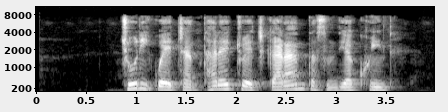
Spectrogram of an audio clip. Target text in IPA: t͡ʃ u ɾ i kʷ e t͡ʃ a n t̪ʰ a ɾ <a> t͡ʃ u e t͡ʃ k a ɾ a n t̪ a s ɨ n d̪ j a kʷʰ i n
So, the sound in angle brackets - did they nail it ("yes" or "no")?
no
